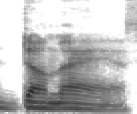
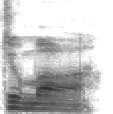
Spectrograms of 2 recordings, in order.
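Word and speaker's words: Dumas: shash shank again I when he says Alexander dumbass he's pronounced Duma that's hilarious so you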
